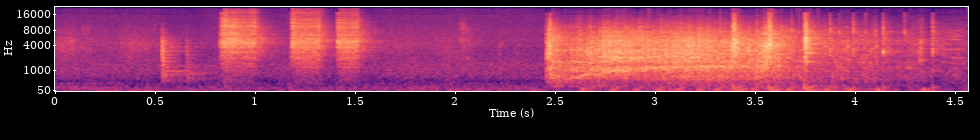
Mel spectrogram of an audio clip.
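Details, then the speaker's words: MTD riding mower twin engine, one head gasket replaced, started on ether: slow cranking bursts, then rough, lumpy running on only one cylinder because the head gasket on the other side is leaking. "sounds like it's firing on only one cylinder do that again spray some [ __ ] in there again [Applause] what yep it's leaking out of that head gasket there it is"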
